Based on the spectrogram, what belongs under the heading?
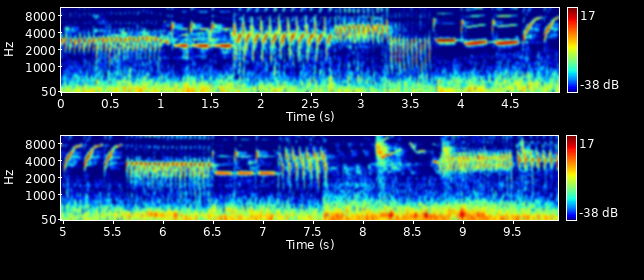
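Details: ['Canary song used to lure and train young canaries to sing, described as long, clear and sharp with long rolls: fast varied phrases of rapid high trills, whistled tones and sweeping notes switching every second or so.']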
